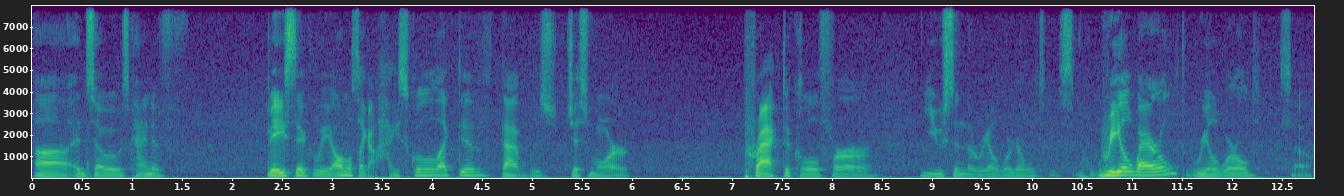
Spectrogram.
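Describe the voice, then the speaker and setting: A man's voice: lowish voice, unhurried, slight background noise. Man playing an awkward, stammering, smitten young guy. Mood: awkward, chatty. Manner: hesitant, stammering, rambling, apologetic. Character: awkward, earnest, smitten young man, best friend's brother. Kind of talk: improvised intimate roleplay audio.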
